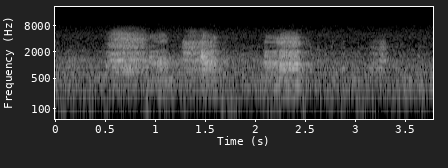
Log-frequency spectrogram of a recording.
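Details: Egyptian goose recorded on a wildlife camera, giving three loud hoarse honks about a second apart, each slightly wavering and nasal, then a fainter fourth note, against light background hiss.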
